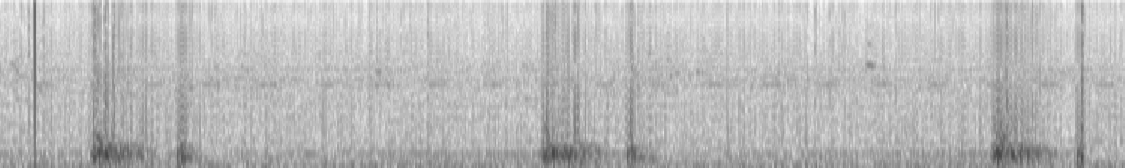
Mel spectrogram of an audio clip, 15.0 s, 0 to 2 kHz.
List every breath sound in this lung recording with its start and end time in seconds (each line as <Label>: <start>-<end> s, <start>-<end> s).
Inhalation: 1.08-2.12 s, 7.12-8.17 s, 13.21-14.25 s
Exhalation: 2.22-2.72 s, 8.28-8.60 s, 14.35-14.66 s
Crackles: 1.08-2.12 s, 2.22-2.72 s, 7.12-8.17 s, 8.28-8.60 s, 13.21-14.25 s, 14.35-14.66 s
